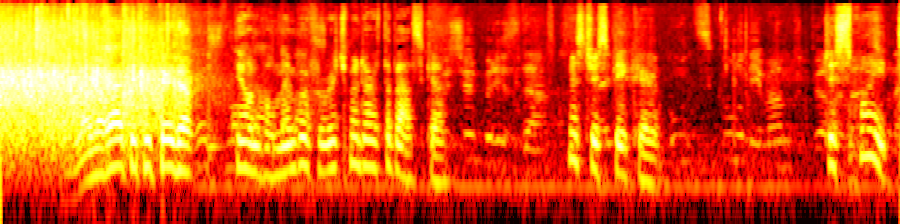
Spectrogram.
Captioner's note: applause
